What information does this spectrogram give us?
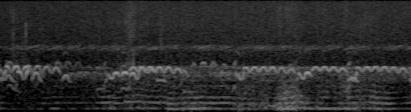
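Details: A loon, identified by viewers as probably a Common Loon, calls in remote wilderness: a long, wavering, quavering cry that rises and dips steadily, over a low continuous hum.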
